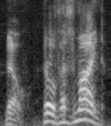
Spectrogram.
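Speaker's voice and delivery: loud, rising protest; alarmed, possessive outcry; desperate objection. Acted. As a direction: object urgently, pitch jumping up. Man objects as materials are seized.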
